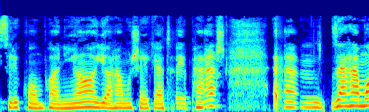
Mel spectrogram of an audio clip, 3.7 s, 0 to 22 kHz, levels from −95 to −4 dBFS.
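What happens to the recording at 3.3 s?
At 3.23 s there is a burst of packet loss lasting to about 3.34 s. A run of audio never arrived in time, so the receiver filled the gap by extending the last received sound for about 80 ms while lowering its level, which is heard as a smeared, fading tail. Playback then picks up again later than it should, with roughly 80 ms of the original audio skipped.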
